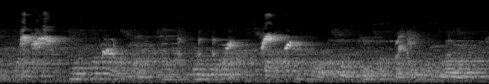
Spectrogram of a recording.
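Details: Song of a red-whiskered bulbul: sharp, chirpy whistled notes in separate bursts about once per second, a few sliding upward, over a persistent low-pitched background hum.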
